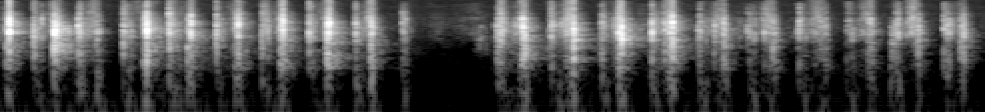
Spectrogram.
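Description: Tarot cards are shuffled and drawn in a rapid run of crisp, papery flicks and slaps, with a brief silent pause midway before the shuffling resumes. The cards sound close and quiet.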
